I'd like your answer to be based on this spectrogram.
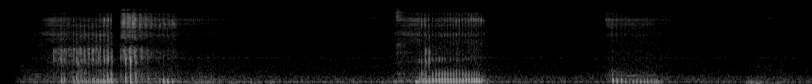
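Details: Snoring in Dagny, who has damaged sinuses and sleeps in awkward positions: low rattling snores repeating amid soft snuffly breathing while asleep.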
